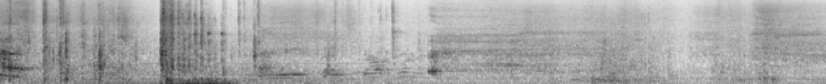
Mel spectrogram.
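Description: A voice cuts off at the start, a single sharp bang comes about a second in, and brief wordless vocal sounds follow before the sound fades away.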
